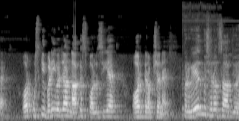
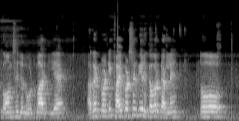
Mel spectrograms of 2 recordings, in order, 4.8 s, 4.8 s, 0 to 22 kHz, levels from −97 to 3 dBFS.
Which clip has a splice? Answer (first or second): first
